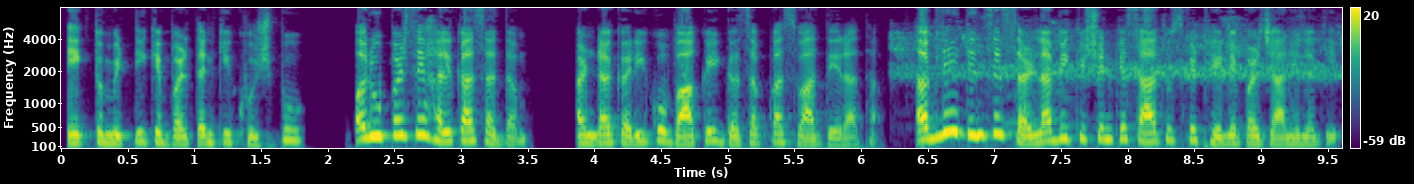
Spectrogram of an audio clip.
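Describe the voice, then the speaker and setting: A woman's voice: on the low side, noisy background. A woman reading scripted narration for a moral story as its storyteller.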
